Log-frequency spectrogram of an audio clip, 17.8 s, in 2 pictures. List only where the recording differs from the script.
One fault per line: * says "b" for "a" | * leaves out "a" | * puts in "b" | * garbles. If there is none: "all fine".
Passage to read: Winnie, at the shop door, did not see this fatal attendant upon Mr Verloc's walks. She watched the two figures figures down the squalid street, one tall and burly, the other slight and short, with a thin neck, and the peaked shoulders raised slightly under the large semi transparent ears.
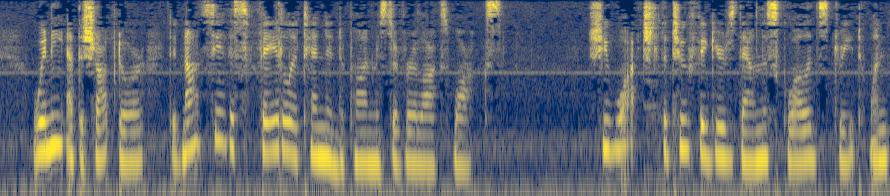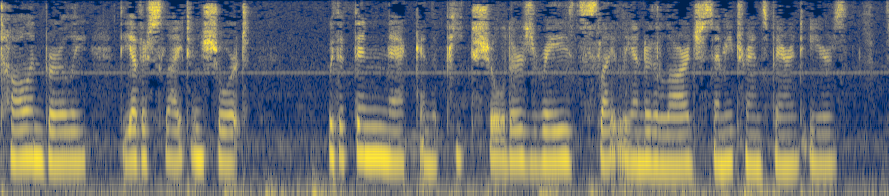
* leaves out "figures"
